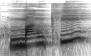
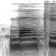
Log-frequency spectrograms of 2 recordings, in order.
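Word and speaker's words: monkey: मंकी मॉन्की नहीं, एंड डोंकी Dunki नहीं।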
